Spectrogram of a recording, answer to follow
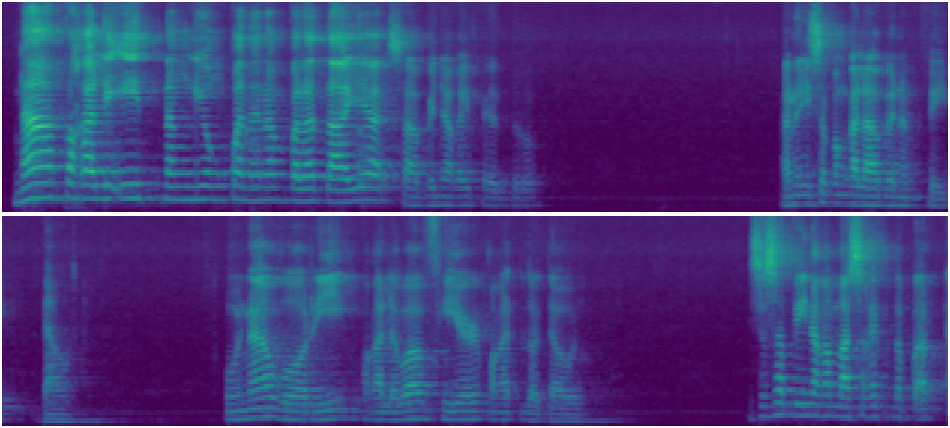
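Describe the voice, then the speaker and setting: A man with a Filipino accent preaching a conversational sermon as a bishop. He tells the story in a lively way and adds laughing asides. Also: mid-range voice. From Philippines. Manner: animated storyteller, mixing Tagalog and English, with laughing asides.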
